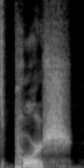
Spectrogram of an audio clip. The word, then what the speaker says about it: Porsche: It's not Porsche, it's Porsche. There is no ah uh at the end.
